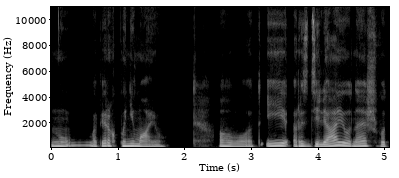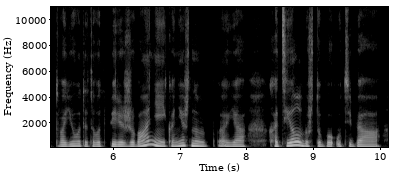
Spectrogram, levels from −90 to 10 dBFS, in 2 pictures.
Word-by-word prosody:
ну, 170 Hz, +3 st, +1 dB, 0.3 s
во-первых, 200 Hz, +3 st, -2 dB
понимаю. 150 Hz, -7 st, +3 dB, 0.8 s
Вот, 145 Hz, -3 st, 0 dB, 0.2 s
и 205 Hz, +4 st, +2 dB
разделяю, 170 Hz, +6 st, +2 dB
знаешь, 185 Hz, +3 st, 0 dB
вот 160 Hz, -2 st, -4 dB
твое 155 Hz, +1 st, -2 dB
вот 180 Hz, -2 st, -2 dB
это 155 Hz, 0 st, -4 dB
вот 155 Hz, 0 st, -3 dB
переживание. 170 Hz, -, +1 dB
И -, -, -3 dB
конечно, 185 Hz, +1 st, +2 dB, 0.2 s
я 155 Hz, -5 st, -2 dB, 0.3 s
хотела 225 Hz, +9 st, +3 dB
бы, 180 Hz, -5 st, +1 dB
чтобы 155 Hz, -1 st, -3 dB
у 165 Hz, -, -2 dB
тебя 150 Hz, -2 st, -3 dB
165 Hz, 125 wpm, -26 LUFS, 155-190 Hz, 0.8 s, понимаю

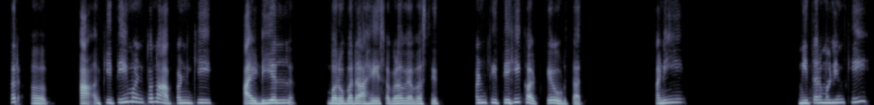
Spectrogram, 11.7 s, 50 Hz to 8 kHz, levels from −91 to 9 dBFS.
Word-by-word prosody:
तर 290 Hz, -, -1 dB
अ, 190 Hz, -2 st, +1 dB, 0.5 s
आह, 190 Hz, +1 st, +1 dB
कितीही 240 Hz, +4 st, 0 dB
म्हणतो 285 Hz, -3 st, -1 dB
ना 290 Hz, -1 st, +1 dB
आपण, 210 Hz, +3 st, +1 dB
की 230 Hz, 0 st, -3 dB, 0.4 s
आयडियल 205 Hz, +4 st, +4 dB, 0.5 s
बरोबर 195 Hz, 0 st, +4 dB
आहे 185 Hz, 0 st, +3 dB
सगळं 190 Hz, 0 st, +1 dB
व्यवस्थित. 185 Hz, 0 st, -1 dB, 0.5 s
पण 235 Hz, +1 st, +1 dB
तिथेही 230 Hz, +3 st, +1 dB
खटके 210 Hz, -1 st, +1 dB
उडतात. 185 Hz, -5 st, -1 dB, 1.0 s
आणि 245 Hz, +7 st, 0 dB, 1.5 s
मी 210 Hz, +1 st, +5 dB
तर 230 Hz, -, 0 dB
म्हणेन 235 Hz, +1 st, +2 dB
की 295 Hz, +5 st, -3 dB
215 Hz, 115 wpm, -22 LUFS, 190-235 Hz, 1.5 s, मी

